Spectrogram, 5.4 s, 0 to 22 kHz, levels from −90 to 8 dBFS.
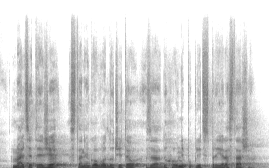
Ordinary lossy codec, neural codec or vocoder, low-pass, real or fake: none; vocoder, 44.1 kHz, 128 mel bands, Pupu-Vocoder; 19.8 kHz; fake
